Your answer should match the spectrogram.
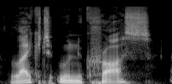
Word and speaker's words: Leicht und Kross: I believe it's pronounced Leicht und Cross, L-E-I-C-H-T U-N-D K-R-O-S-S.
